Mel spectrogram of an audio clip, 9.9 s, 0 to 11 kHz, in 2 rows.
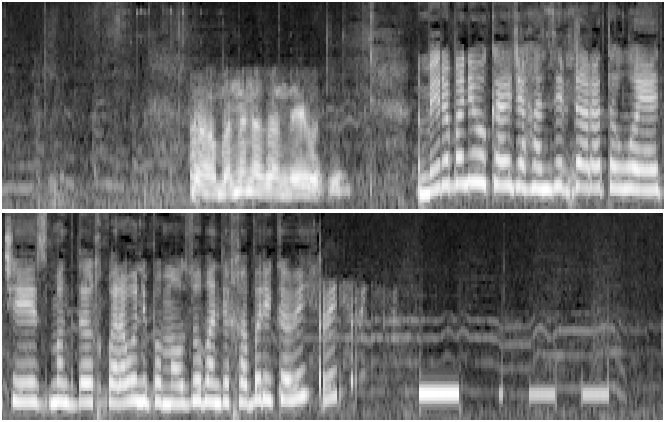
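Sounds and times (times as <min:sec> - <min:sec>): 
speech: 0:01.4 - 0:07.7
telephone busy tone beeps after a dropped call: 0:08.1 - 0:09.6.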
